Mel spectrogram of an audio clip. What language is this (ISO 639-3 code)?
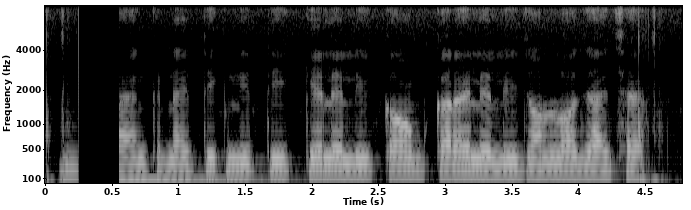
mai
